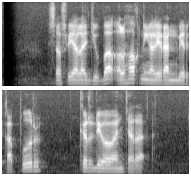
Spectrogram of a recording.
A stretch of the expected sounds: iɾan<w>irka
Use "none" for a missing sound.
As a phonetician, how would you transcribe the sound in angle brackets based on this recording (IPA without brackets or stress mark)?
b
